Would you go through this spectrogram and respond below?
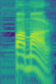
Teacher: na palavra pas, o S no final é mudo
